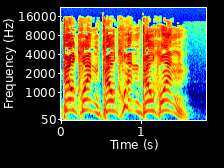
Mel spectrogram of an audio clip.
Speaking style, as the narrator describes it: they started screaming

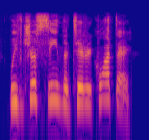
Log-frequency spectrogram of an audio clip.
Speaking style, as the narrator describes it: The other child continued excitedly

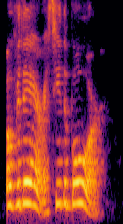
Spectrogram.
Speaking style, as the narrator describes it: Her voice sticks, and then she shouts

